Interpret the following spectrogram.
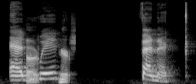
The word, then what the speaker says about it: Edwige Fenech: But we'll let Stephanie say the proper pronunciation. Of course. Edwige Fenech.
